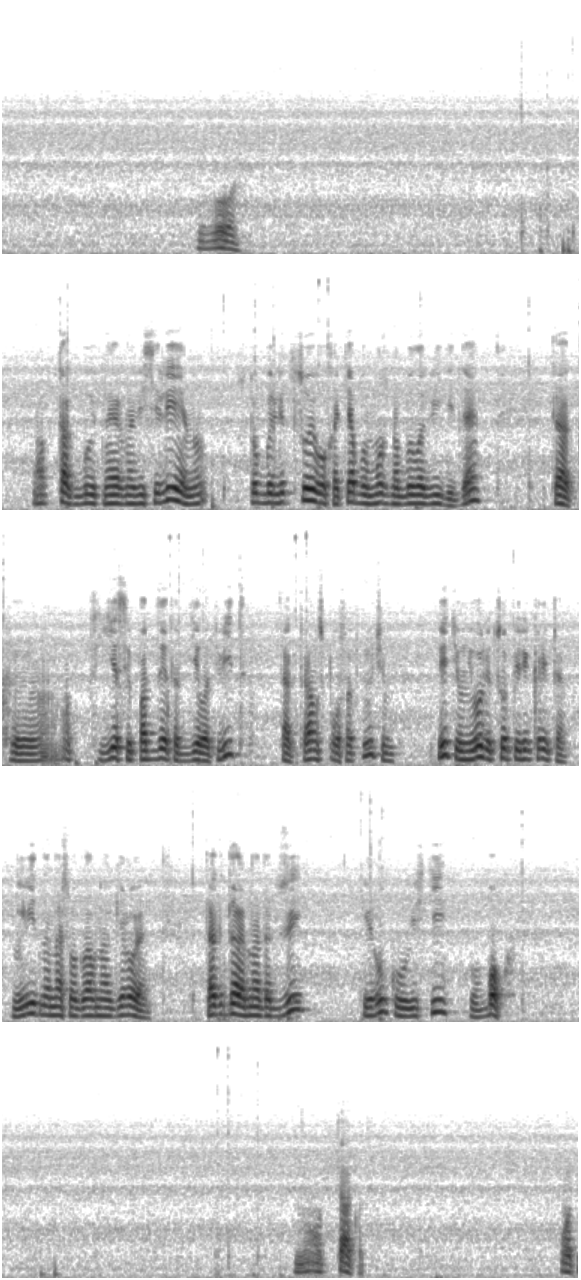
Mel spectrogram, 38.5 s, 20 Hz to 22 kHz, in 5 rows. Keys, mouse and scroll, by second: 7.7 shift+middle click, 10.8 shift+middle click, 13.4-14.8 middle drag, 18.2 middle click, 19.3 click, 22.5-25.7 middle drag, 26.9 g, 28.3-30.2 middle drag, 31.4 r, 34.3-38.4 middle drag.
